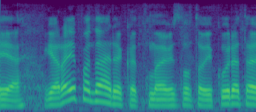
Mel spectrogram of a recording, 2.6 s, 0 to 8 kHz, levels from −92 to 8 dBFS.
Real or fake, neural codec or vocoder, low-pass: fake; codec, 16 kHz, 8 kbps, FunCodec, trained on LibriTTS, 25 frames a second; 7.2 kHz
